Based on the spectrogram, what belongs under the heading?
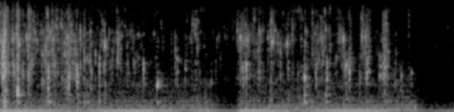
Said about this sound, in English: I never heard an amplified sloshing sound before. This is crazy. I could do Foley on this microphone, honestly.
